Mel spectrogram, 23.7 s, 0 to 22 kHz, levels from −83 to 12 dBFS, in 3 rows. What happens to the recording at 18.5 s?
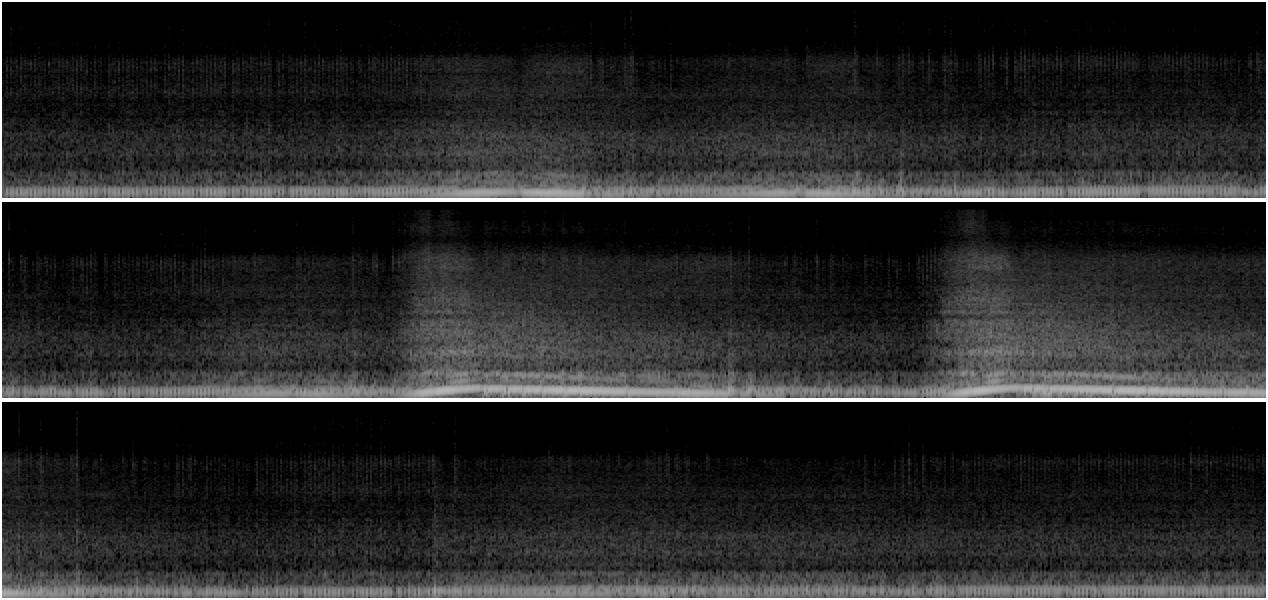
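A stream segment skipped at about 18.49 to 18.52 s: the sound jumps abruptly ahead with a brief blip at the join. The likely cause is one chunk of a segmented stream failing to load, so the player moved straight on to the next.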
